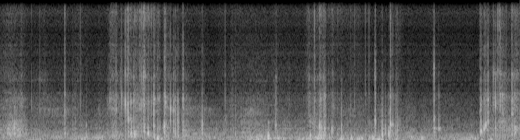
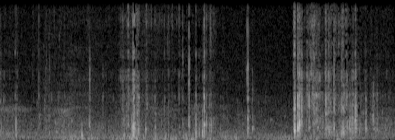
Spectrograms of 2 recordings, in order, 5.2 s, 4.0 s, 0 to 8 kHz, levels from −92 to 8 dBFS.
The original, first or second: second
